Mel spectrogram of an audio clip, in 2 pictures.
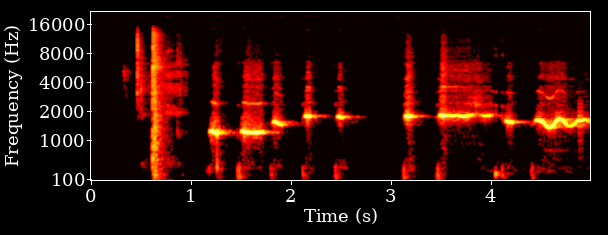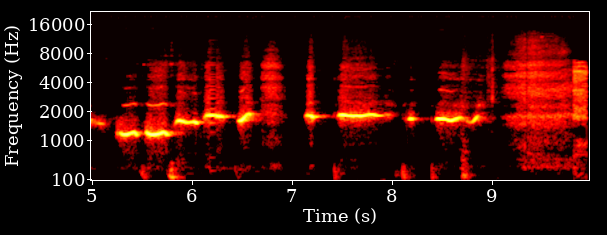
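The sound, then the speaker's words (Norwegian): A person whistles a melodic tune, clear sustained notes rising and falling in short phrases with brief pauses, ending with a soft breathy hiss. “Det er et eller annet med, med deg og plystring.”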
